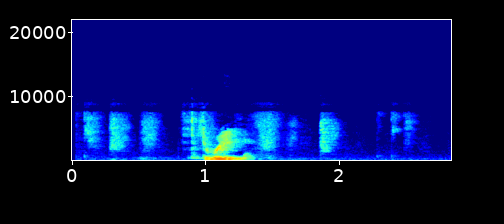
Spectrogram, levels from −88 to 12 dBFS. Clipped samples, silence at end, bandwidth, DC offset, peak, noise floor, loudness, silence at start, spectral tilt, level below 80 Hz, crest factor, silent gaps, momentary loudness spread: under 0.1%; 0.95 s; 8 kHz; under 0.1%; -4 dBFS; -61 dBFS; -20 LUFS; 0.3 s; -5 dB/octave; -76 dBFS; 22 dB; none; 27 LU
